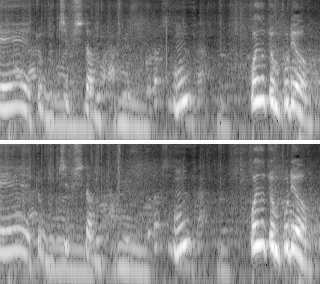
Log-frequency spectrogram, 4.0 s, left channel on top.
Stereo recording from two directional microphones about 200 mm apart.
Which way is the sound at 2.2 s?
10° right (ahead or behind).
